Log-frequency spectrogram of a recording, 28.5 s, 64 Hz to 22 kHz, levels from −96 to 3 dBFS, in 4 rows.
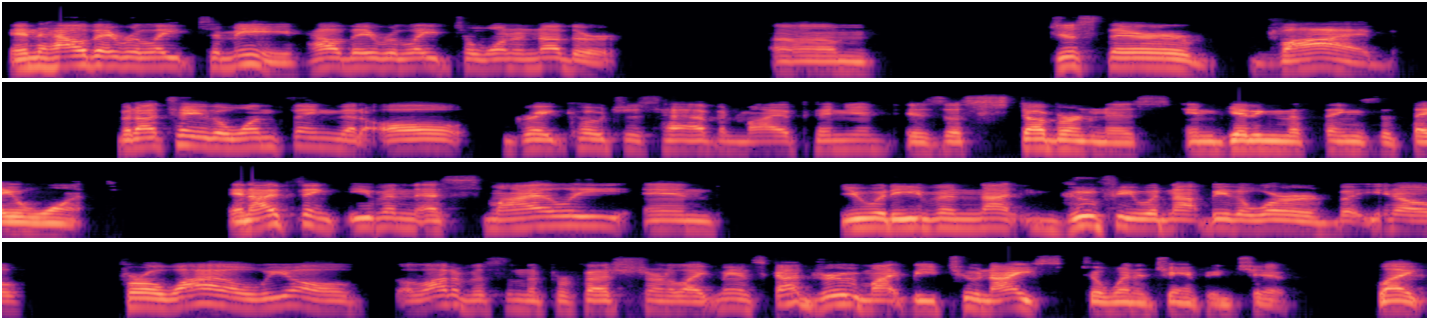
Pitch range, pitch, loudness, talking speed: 115-150 Hz, 130 Hz, -21 LUFS, 185 wpm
